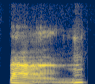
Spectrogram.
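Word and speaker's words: 伞: San, but it with tones. The third tone, san, san, sounds like the word for breaking up. San, san. You can see that it written in the same pinyin, but different tones, right? This one is a third tone, san, and this one is a fourth tone, san.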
